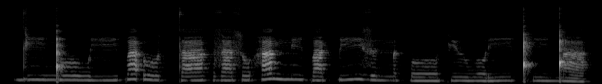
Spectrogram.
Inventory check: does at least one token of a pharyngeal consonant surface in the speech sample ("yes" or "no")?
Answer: no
